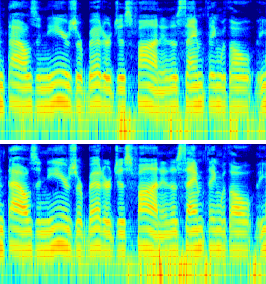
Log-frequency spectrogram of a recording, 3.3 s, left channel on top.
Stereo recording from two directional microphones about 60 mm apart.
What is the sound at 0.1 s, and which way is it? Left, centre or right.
Speech, right.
